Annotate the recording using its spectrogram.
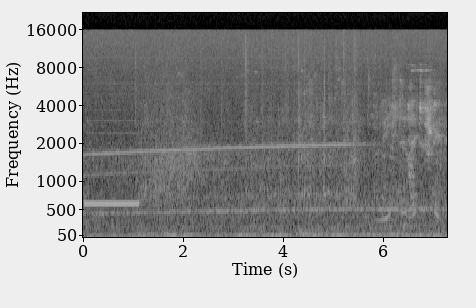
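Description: A bus engine hums steadily with a rising whine as the bus drives along.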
